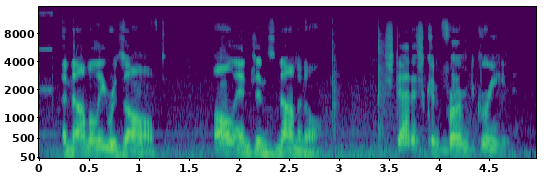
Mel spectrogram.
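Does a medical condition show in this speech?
No.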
